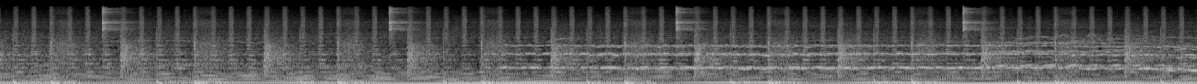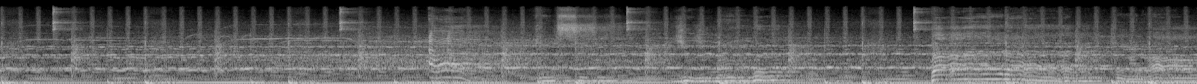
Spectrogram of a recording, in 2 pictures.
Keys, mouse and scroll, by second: 2.2 shift+a, 8.5-16.3 drag, 14.6 s, 20.7 s.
